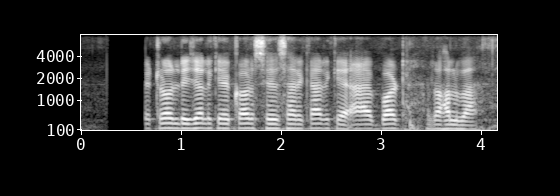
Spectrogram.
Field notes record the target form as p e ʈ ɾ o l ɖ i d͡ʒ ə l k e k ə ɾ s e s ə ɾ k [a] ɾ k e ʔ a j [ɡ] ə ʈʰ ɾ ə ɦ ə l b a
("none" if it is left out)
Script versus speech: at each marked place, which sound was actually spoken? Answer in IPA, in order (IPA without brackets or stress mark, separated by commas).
a, b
